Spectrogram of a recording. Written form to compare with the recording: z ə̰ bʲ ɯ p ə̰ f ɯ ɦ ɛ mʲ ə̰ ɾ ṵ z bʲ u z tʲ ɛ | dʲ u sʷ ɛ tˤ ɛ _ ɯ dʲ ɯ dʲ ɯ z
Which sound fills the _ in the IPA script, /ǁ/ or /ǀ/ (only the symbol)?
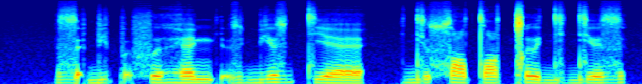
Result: ǀ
